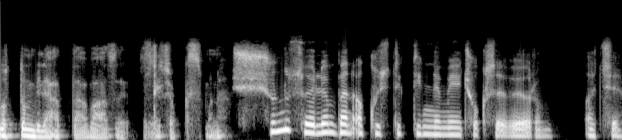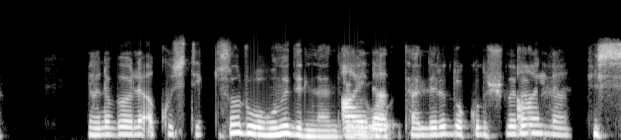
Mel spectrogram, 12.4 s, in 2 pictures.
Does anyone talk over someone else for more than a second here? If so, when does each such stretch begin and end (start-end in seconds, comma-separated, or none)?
none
